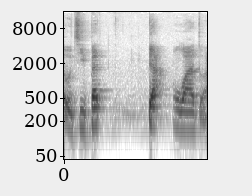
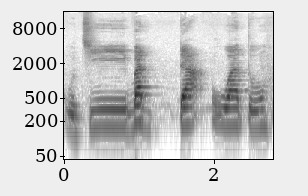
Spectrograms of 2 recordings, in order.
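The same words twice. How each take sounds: First: "ujibat da'watu" with a crisp t kept before the d; unmerged ta, wrong. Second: "Ujibat da'watu" recited slowly as ujibad-da'watu; merged ta, correct. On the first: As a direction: say "ujibat da'watu" as separate sounds, t then d. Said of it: "ndak boleh dibaca". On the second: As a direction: chant "Ujibat da'watu" with t melted into a doubled d, long vowels. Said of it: "dalnya ditasdidkan". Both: Shown as a demonstration.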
